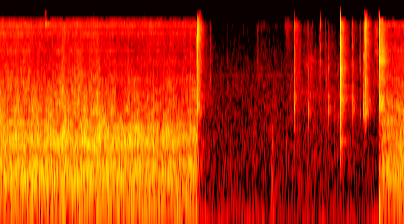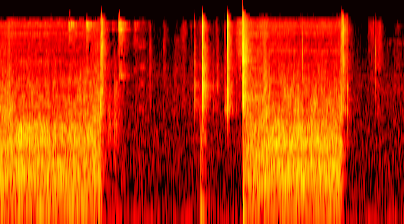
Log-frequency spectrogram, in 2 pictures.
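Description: Handheld torch running in three steady spells of flame noise, each cutting off sharply: a long one ending about three seconds in, then two shorter ones later on. Sharp clicks come in the gaps between. The flame is being passed over wet acrylic pouring paint to bring up cells.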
